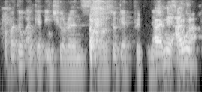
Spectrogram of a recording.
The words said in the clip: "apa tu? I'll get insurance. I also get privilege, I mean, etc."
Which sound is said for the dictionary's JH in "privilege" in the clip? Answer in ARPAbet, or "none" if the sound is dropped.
none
